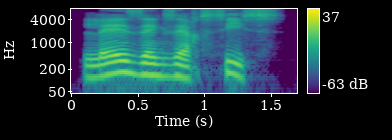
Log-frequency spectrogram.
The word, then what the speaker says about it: les exercices: by a vowel noun, it is pronounced z and begins the following syllable. This is called a liaison. For example, les exercices, des hommes.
